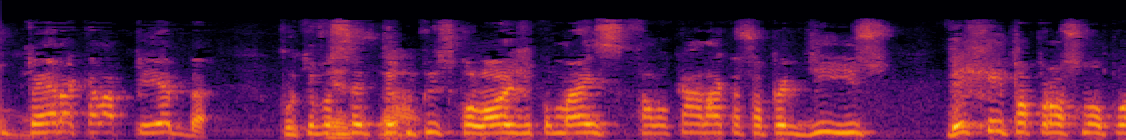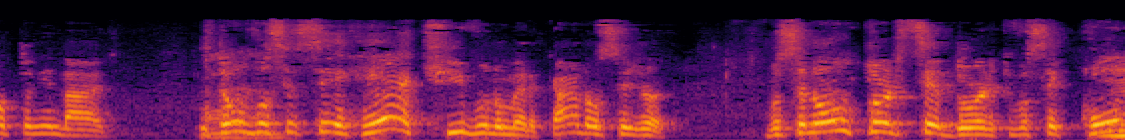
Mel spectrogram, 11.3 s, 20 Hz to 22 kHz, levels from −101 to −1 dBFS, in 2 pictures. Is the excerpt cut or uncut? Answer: uncut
